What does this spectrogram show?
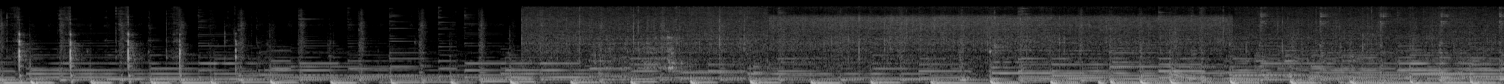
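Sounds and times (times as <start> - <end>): food sizzling in hot oil: 5.2 - 15.0
stirring in a pan: 5.2 - 15.0.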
